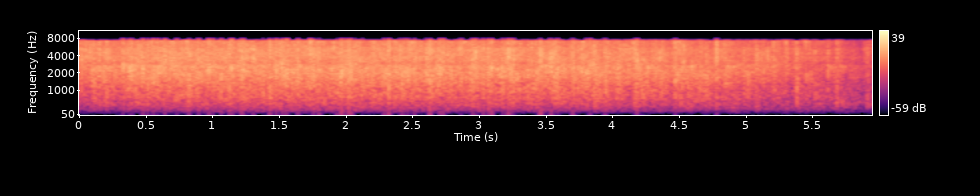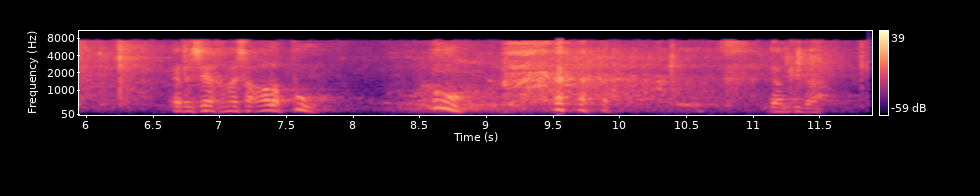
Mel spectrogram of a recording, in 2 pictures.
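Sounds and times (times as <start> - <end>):
audience applause: 0.0 - 6.4
speech: 6.7 - 7.9, 8.6 - 10.1, 11.2 - 11.7
laughter: 8.3 - 11.0.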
